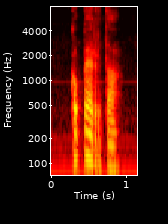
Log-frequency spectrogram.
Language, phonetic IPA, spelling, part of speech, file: Polish, [kɔˈpɛrta], koperta, noun, Pl-koperta.ogg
